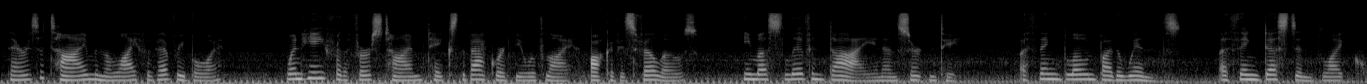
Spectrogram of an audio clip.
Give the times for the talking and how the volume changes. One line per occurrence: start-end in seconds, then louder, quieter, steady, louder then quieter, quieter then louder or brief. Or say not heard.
0.1-13.6 steady.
